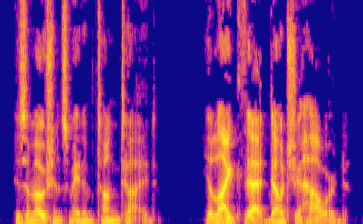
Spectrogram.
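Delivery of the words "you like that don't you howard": lovingly murmured, tender and affectionate. Montezuma speaks to Howard, murmured with tender affection. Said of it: "murmured Montezuma with tender affection".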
